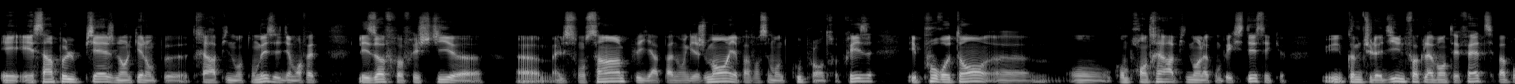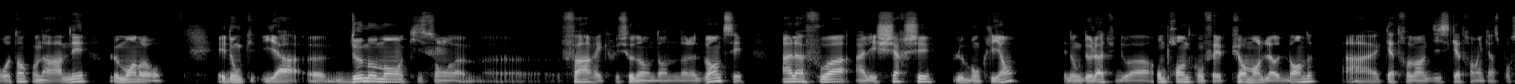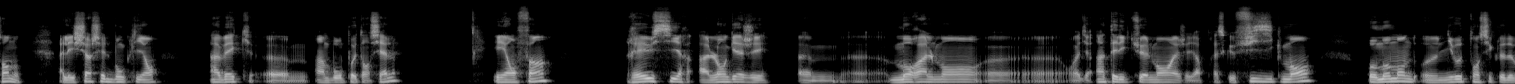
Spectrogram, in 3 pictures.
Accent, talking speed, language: French, 205 wpm, French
